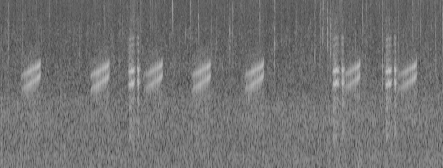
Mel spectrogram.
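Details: Frog calling during evening rain: short upward-sweeping croaks with a bright harmonic, about one each second, mixed with sharp double clicks, all over a steady hiss of rainfall.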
